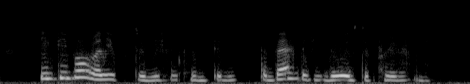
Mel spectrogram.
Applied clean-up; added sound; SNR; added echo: neural diffusion model UNIVERSE++.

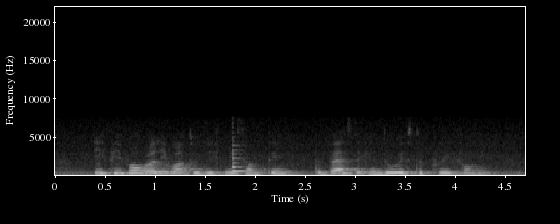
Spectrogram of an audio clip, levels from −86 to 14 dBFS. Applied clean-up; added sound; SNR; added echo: none; Bowed string instrument; 9 dB; none.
